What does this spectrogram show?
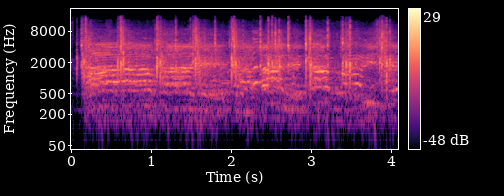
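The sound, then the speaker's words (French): A large protest crowd gathered in front of the courthouse in Aurillac, France chants feminist and anti-police chants in unison, loud and rhythmic, with voices rising in regular shouted beats roughly every half second, continuous throughout. “Drapeau décroché, brûlé, en marge du festival de théâtre de rue, la foule s'est réunie devant le palais de justice au son de chants féministes et anti-police.”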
